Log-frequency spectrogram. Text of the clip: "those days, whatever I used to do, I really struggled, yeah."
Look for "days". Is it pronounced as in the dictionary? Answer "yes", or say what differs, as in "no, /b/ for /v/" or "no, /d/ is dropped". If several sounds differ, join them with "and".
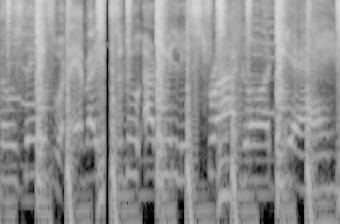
yes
